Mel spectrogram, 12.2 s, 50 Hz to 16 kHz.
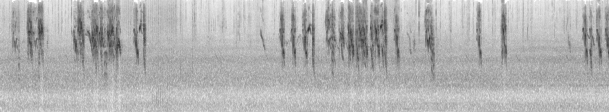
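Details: Sparrows at a Tenmangu shrine on 23 November 2023, flying onto a hand to take food, give bursts of sharp high chirps in clusters with short quiet gaps between them.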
